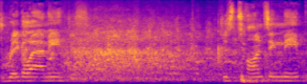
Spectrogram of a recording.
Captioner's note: audience laughs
